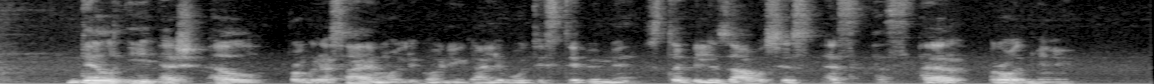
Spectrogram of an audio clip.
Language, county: Lithuanian, Telšiai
